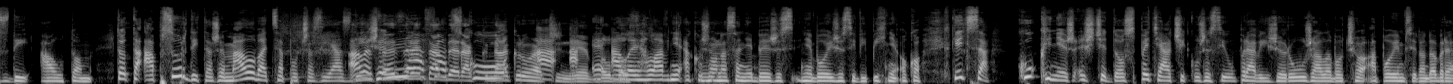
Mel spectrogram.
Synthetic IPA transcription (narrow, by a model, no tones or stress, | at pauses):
zd̪iaʊt̪ɔmt̪ɔt̪aʔapsuɾd̪it̪aʒɛmalɔʋacsapɔt͡ʃazjazilɛʒɛnɛfaad̪akunakɾuɦat͡ʃinɛlalɛɦlaʊɲɛʔakɔʒɛɔnasaɲɛbɛjɛʒɛsiɲɛbɔjiːʒɛsiʋipixɲɛʔɔkɔkɛcsa | kukɲɛʒɛʃcɛd̪ɔspɛcaːt͡ʃikuʒɛsiupɾaʋiːʒɾuːʒalɛbɔt͡ʃɔʔa̰pɔʋɪɛmsinɔd̪ɔbɾɛ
